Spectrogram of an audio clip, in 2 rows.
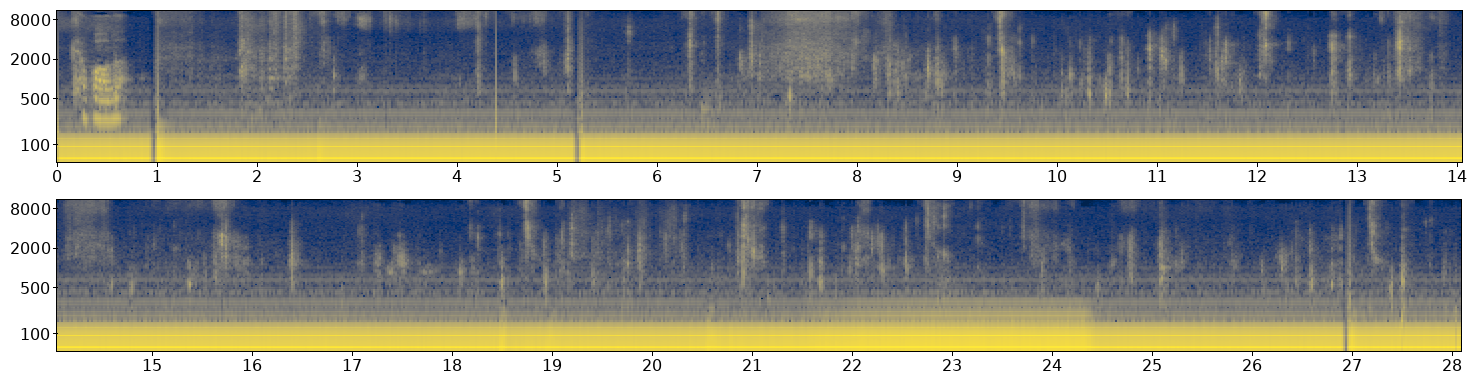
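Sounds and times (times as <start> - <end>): loud steady low hum: 0.0 - 28.0
rustling scrape: 1.1 - 5.0, 6.9 - 8.6.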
